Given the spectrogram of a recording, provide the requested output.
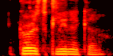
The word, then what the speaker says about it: Großglienicke: You talk about, I'm so poor with my pronunciation. What's the name of the village again? Großglienicke.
